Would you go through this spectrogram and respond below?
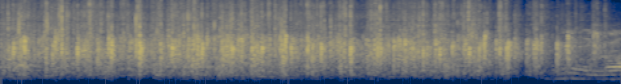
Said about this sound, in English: How about a round of applause for our president?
